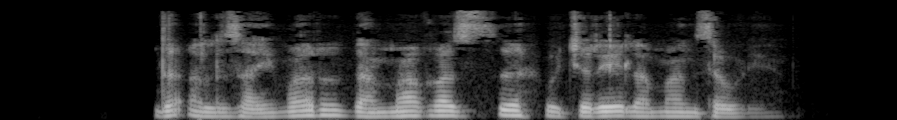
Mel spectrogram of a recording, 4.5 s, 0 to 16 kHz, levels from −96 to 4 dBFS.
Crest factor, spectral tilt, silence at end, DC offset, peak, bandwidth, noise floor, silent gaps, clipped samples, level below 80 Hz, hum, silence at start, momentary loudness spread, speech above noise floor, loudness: 18 dB; -5 dB/octave; 0.7 s; under 0.1%; -10 dBFS; 11.5 kHz; -87 dBFS; none; under 0.1%; -66 dBFS; none; 0.8 s; 7 LU; 60 dB; -27 LUFS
